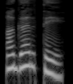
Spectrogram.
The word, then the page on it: ಆಕೃತಿ: Kannada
